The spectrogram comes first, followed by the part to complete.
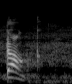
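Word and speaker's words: talk: अब क्या करना है आगे, look at the word टॉक, here I is silent. देखो टॉक में जो ये वर्ड्स है ये साइलेंट है ना, हियर I is silent.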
